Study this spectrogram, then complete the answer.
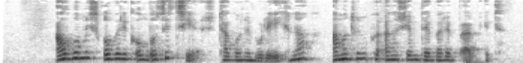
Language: Georgian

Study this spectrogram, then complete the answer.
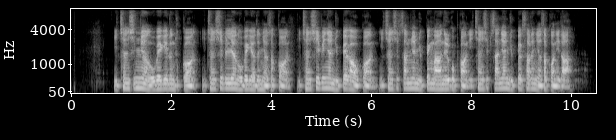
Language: Korean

